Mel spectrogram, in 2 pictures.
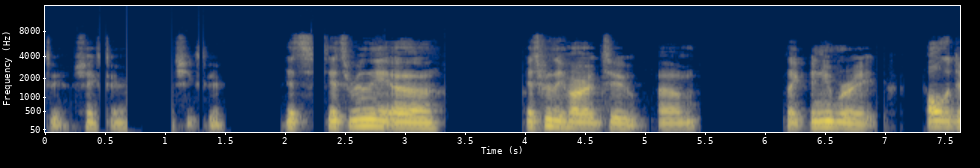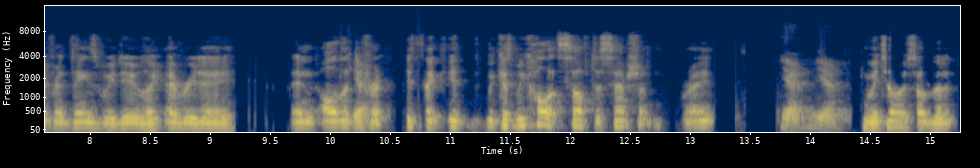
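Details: Vocal tic from Tourette syndrome in an adult male veteran, an involuntary recurring single-word tic blurted mid-speech.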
